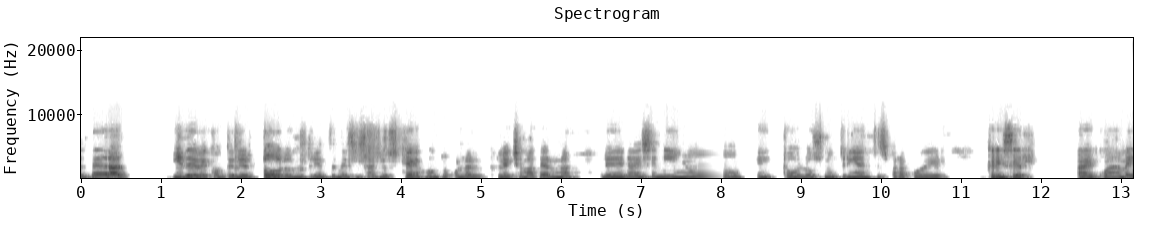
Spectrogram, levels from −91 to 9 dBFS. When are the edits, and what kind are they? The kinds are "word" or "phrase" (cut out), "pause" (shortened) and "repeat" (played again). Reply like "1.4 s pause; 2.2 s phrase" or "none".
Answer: none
